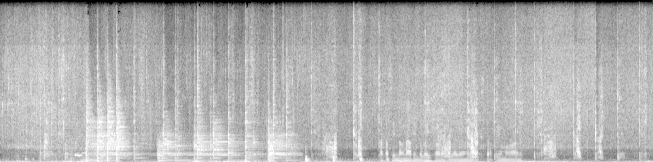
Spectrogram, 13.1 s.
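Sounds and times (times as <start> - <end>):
food sizzling in hot oil: 0.0 - 13.0
metal spatula scraping wok: 0.2 - 13.0.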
